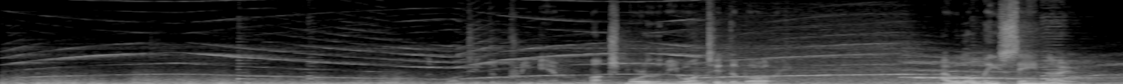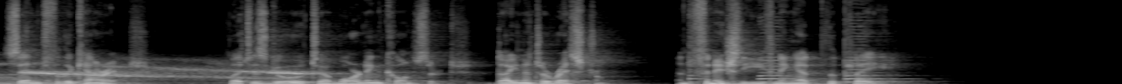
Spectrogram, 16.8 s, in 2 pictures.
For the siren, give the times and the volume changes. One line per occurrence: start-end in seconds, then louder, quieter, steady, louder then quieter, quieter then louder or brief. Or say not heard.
0.0-10.8 louder.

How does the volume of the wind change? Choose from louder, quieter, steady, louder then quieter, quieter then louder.
quieter.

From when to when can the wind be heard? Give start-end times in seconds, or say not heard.
0.0-9.0.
